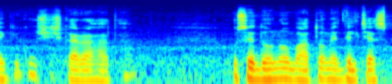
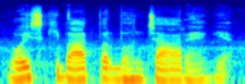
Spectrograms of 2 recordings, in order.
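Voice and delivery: plain reading voice

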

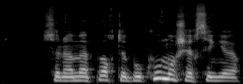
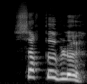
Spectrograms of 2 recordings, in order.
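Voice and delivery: loud, higher-pitched merry oath; amused exclamation; 4 semitones higher, 5 dB louder than usual. A narrator's reading. Méloir reacts to the Norman's wit, exclaiming merrily. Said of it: "s'écria Méloir en riant".

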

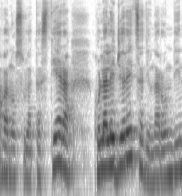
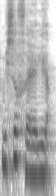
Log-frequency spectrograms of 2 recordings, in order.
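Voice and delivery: ordinary delivery, nothing marked

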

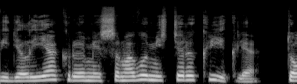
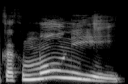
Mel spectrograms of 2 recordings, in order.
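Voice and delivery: ordinary delivery

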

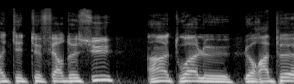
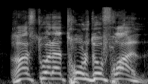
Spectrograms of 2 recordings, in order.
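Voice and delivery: higher, slow command; mock stern order; 7 semitones higher than usual. Fake cop ordering the rapper to douse his face, mock command. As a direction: bark the order playfully. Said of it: "commissaire Latour".

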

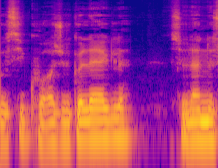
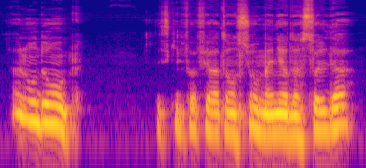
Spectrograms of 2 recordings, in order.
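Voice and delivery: mocking retort; 7 semitones higher, 6 dB louder than usual.

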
